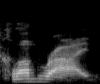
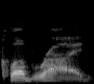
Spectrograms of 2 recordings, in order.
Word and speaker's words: Club RYD: pronounce that I just recently opened it it's pronounced Club ride the r it's Club ryd pronounced Club ride um the ryd stands for recover your dreams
